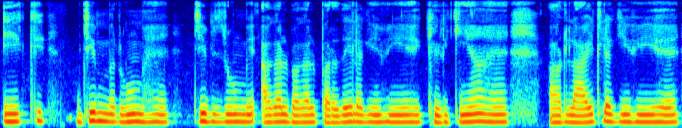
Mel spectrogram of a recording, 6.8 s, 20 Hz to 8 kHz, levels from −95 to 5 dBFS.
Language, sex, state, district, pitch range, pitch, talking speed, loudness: Angika, female, Bihar, Madhepura, 165-175 Hz, 170 Hz, 165 wpm, -16 LUFS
